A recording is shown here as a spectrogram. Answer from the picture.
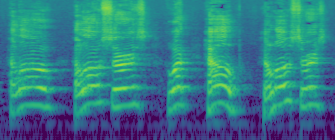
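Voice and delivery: very high, loud calling; tiny robot calls for help, high and loud; trapped robot calling. Acted. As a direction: call out from inside the oven. Robot stuck in oven calls.

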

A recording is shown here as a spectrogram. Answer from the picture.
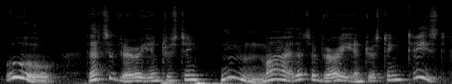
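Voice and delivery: intrigued alien. Acted. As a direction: savour it with puzzled interest.

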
